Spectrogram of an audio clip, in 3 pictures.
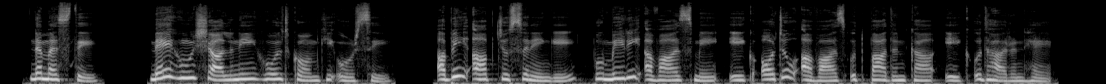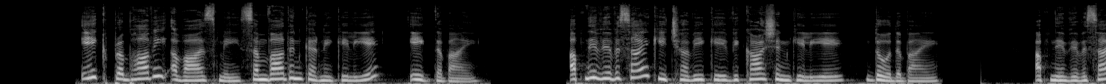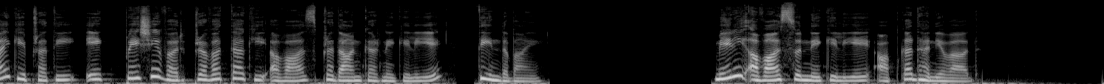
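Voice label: Hindi, IVR; voice demos; GoLocalise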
